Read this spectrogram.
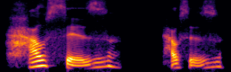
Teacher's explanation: that second s is going to be a z in the plural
